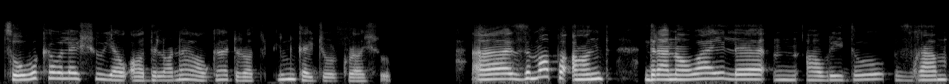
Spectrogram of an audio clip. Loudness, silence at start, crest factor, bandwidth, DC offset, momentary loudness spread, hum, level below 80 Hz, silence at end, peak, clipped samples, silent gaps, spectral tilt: -18 LUFS; 0.05 s; 16 dB; 7.2 kHz; under 0.1%; 11 LU; none; -54 dBFS; 0 s; -2 dBFS; under 0.1%; 4.18-4.22 s, 4.42-4.54 s; -7.5 dB/octave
